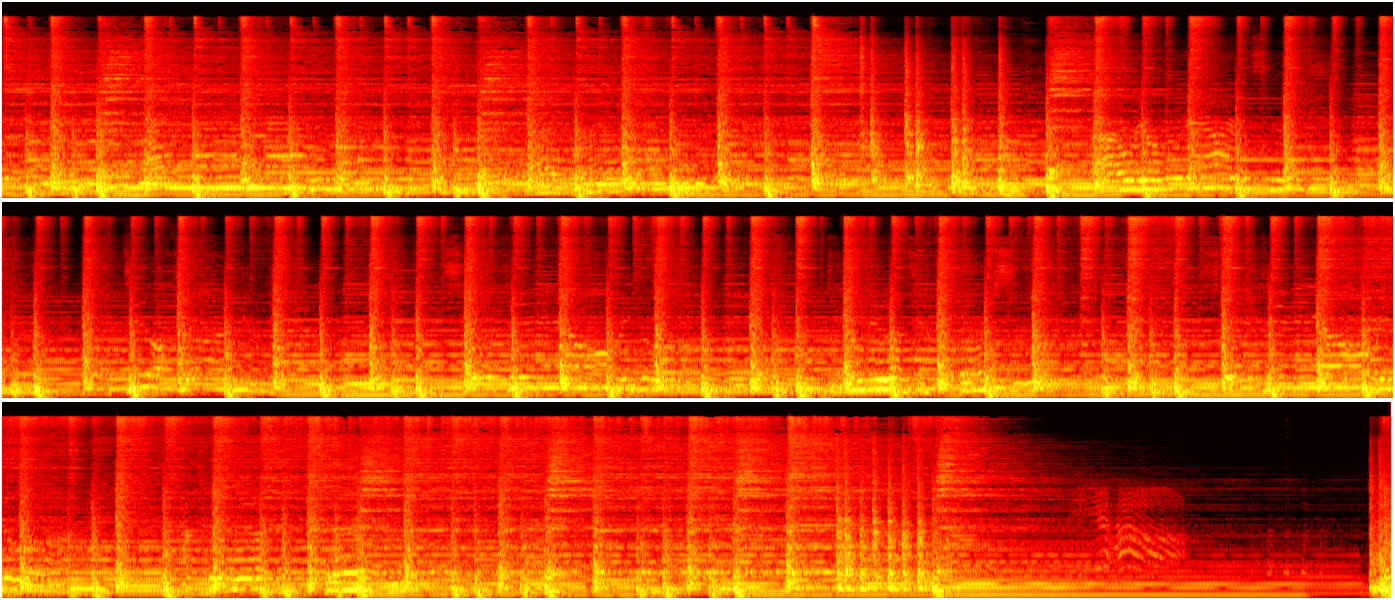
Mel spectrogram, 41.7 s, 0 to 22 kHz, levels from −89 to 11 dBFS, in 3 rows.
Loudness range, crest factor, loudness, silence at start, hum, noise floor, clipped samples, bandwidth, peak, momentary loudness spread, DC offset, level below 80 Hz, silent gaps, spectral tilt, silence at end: 3 LU; 16 dB; -16 LUFS; 0 s; none; -40 dBFS; under 0.1%; 17 kHz; 0 dBFS; 7 LU; under 0.1%; -30 dBFS; none; -6 dB/octave; 0 s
